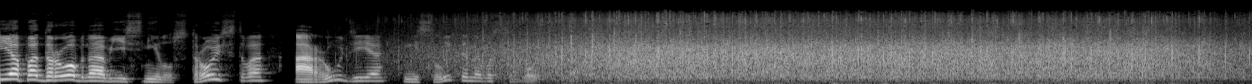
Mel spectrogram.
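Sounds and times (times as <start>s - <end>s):
speech: 0.0s - 5.8s
applause of courtiers: 3.2s - 12.5s.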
